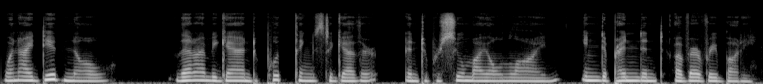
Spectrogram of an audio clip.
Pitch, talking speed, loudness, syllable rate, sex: 165 Hz, 155 wpm, -19 LUFS, 4.8 syllables/s, male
